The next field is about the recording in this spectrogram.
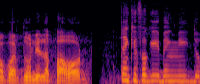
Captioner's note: speaking foreign language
